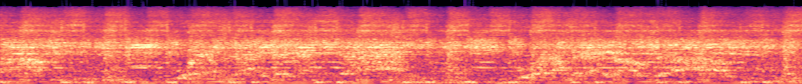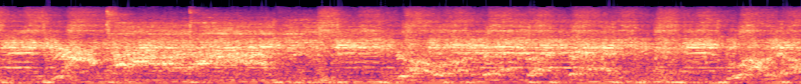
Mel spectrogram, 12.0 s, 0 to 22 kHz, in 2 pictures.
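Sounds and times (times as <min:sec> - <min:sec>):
drums: 0:00.0 - 0:12.0
electric guitars: 0:00.0 - 0:12.0
yelled vocals: 0:00.0 - 0:12.0.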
